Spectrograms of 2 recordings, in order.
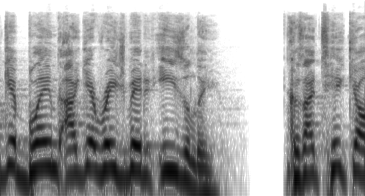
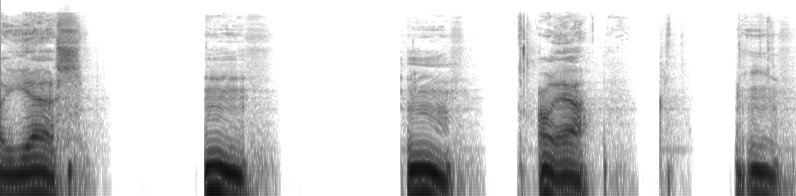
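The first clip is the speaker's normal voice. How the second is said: mock savoring moans; 9 semitones lower than usual. Streamer pretending to enjoy a choco pie for chat, deep mock moans. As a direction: ham up tasting something delicious.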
